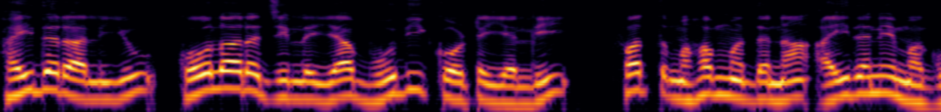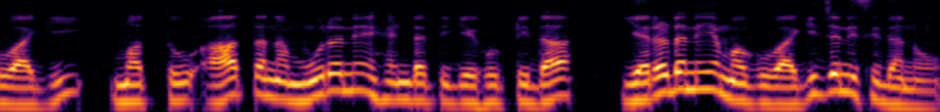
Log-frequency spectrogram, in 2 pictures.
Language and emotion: Kannada, neutral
